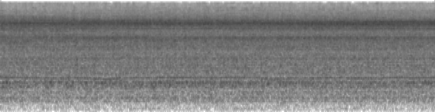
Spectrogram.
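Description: Constant gritty scraping hiss over the running engine, no low rumble, steady throughout; that's a worn water pump bearing.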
